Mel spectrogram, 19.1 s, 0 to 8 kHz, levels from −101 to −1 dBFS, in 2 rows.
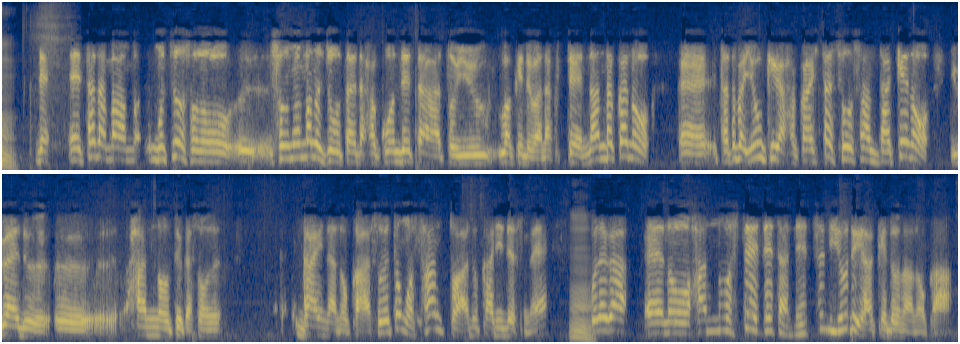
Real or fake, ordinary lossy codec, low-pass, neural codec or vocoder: real; none; none; none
